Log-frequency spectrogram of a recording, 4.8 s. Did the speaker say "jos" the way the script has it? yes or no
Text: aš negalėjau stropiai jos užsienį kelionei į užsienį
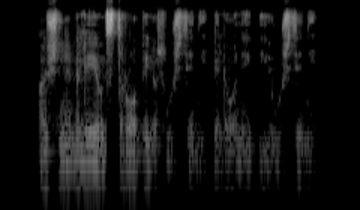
yes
